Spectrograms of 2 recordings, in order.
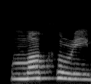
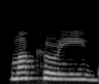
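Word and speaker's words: Mercury: মার্কুরি, মানে আর এর উচ্চারণটা আমরা করব না। মার্কুরি, ভেনাস, আর্থ, মার্স, জুপিটার, এই জুপিটার বলবো না, আর এর উচ্চারণ করব না।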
